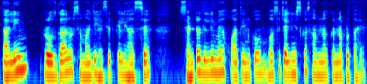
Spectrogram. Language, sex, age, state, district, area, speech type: Urdu, male, 18-30, Delhi, Central Delhi, urban, spontaneous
